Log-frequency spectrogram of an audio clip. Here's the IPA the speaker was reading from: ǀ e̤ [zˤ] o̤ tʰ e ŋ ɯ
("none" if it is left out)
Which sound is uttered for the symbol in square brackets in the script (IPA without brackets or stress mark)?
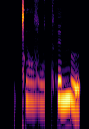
zˤ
